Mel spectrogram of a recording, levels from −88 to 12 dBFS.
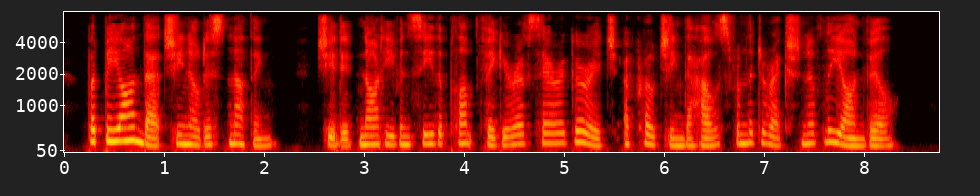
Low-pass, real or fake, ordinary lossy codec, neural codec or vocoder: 7.2 kHz; real; AAC, 32 kbps; none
